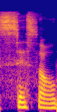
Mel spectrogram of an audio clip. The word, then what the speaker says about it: sessile: Now, marine and invertebrate, I have a sense of, but what does the word sessile mean? Yeah. Am I even saying it the right way? No, you're saying it right.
